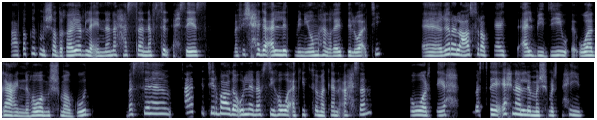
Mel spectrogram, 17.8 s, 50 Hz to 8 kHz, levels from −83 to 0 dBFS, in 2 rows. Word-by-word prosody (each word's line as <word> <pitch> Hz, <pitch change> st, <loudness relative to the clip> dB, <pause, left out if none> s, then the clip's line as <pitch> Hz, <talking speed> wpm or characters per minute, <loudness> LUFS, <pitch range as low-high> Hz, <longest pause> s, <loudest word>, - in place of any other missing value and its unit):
أعتقد 275 Hz, +6 st, -8 dB
مش 225 Hz, 0 st, -3 dB
هاتغيّر، 210 Hz, +3 st, +3 dB
لأن 185 Hz, -3 st, 0 dB
أنا 210 Hz, +3 st, 0 dB
حاسة 220 Hz, +1 st, -2 dB
نَفس 205 Hz, +3 st, 0 dB
الإحساس، 205 Hz, 0 st, +1 dB, 0.4 s
ما 195 Hz, -, -6 dB
فيش 245 Hz, +3 st, -4 dB
حاجة 255 Hz, -3 st, +2 dB
قَلّت 225 Hz, 0 st, +4 dB
من 190 Hz, -1 st, -5 dB
يومها 205 Hz, +3 st, +1 dB
لغاية 190 Hz, +1 st, +2 dB
دلوقتي، 190 Hz, +7 st, -2 dB, 0.6 s
آآ، 190 Hz, +1 st, 0 dB
غير 260 Hz, +6 st, +3 dB
العصرة 230 Hz, 0 st, +3 dB
بتاعة 220 Hz, +1 st, -5 dB, 0.2 s
قلبي 200 Hz, 0 st, 0 dB
دي 205 Hz, +4 st, -2 dB
و 195 Hz, -, -1 dB, 0.2 s
وجع 200 Hz, +1 st, +4 dB
إن 175 Hz, -2 st, -4 dB
هو 200 Hz, +4 st, +3 dB
مش 200 Hz, +1 st, -3 dB
موجود، 190 Hz, +7 st, -1 dB, 0.6 s
بس 255 Hz, +4 st, -5 dB
آآ 290 Hz, -2 st, -1 dB, 0.2 s
ساعات 375 Hz, +5 st, -2 dB
كتير 310 Hz, 0 st, -6 dB
باقعد 285 Hz, -3 st, +4 dB
أقول 245 Hz, +2 st, +3 dB
لنَفسي 245 Hz, -1 st, -1 dB
هو 235 Hz, 0 st, +4 dB
أكيد 215 Hz, +2 st, -5 dB
في 225 Hz, -, -5 dB
مكان 200 Hz, +1 st, 0 dB
أحسن، 250 Hz, -, -3 dB, 0.6 s
هو 220 Hz, 0 st, +3 dB
ارتاح 210 Hz, +2 st, -4 dB, 0.2 s
بس 220 Hz, +3 st, -6 dB, 0.2 s
إحنا 280 Hz, -1 st, +3 dB
اللي 235 Hz, -3 st, +5 dB
مش 210 Hz, +1 st, +2 dB
مرتاحين. 210 Hz, 0 st, -5 dB
215 Hz, 160 wpm, -24 LUFS, 200-240 Hz, 0.6 s, اللي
